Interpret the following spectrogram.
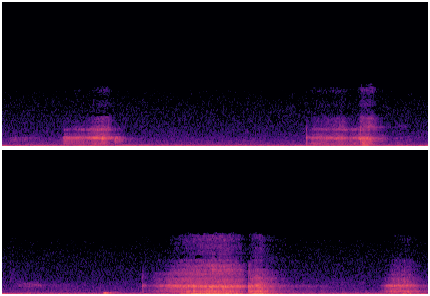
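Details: Snoring recorded with a snore-tracking app during sleep: rough, rattling snores every few seconds with steady low room hum between them.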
